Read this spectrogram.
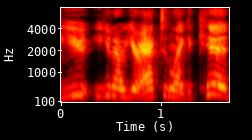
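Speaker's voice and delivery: ordinary talk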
